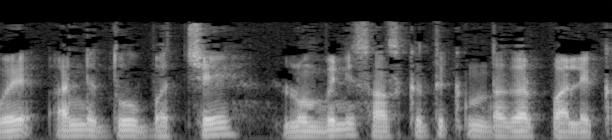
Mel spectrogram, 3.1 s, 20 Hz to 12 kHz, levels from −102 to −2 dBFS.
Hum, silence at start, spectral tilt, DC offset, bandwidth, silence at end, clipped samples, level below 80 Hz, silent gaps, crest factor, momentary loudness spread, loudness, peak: none; 0 s; -4.5 dB/octave; under 0.1%; 7.6 kHz; 0 s; under 0.1%; -56 dBFS; none; 20 dB; 6 LU; -27 LUFS; -8 dBFS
